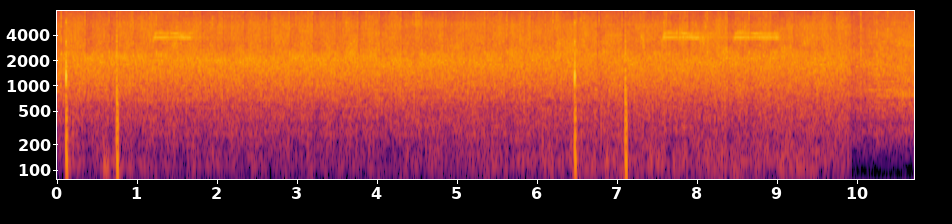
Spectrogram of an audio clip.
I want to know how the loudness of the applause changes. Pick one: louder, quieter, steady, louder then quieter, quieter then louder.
steady.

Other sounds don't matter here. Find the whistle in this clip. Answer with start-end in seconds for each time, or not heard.
0.1-1.8, 6.5-9.1.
